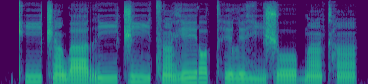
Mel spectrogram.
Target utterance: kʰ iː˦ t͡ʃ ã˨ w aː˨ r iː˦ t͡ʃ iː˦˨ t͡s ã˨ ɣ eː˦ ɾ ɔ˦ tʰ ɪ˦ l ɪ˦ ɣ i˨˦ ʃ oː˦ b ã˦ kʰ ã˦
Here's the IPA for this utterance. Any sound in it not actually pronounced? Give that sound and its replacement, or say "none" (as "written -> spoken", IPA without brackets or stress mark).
none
